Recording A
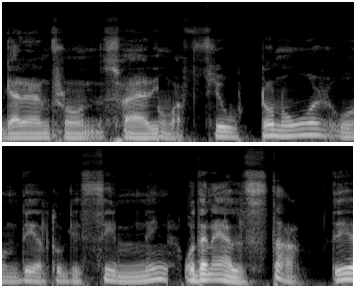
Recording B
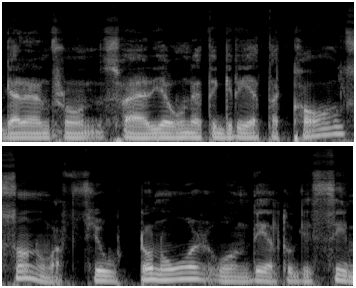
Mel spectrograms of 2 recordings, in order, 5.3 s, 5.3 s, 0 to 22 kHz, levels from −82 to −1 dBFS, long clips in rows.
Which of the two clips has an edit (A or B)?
A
